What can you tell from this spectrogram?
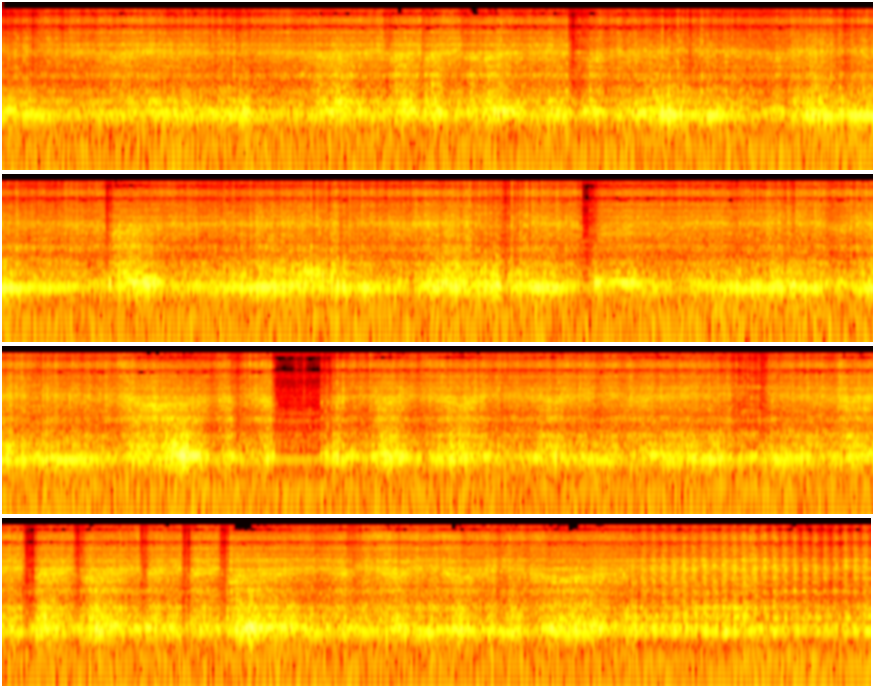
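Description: Turning tool cutting inside a spinning walnut vase on a wood lathe: a continuous scraping hiss over the lathe's steady hum, broken briefly about seventeen seconds in.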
